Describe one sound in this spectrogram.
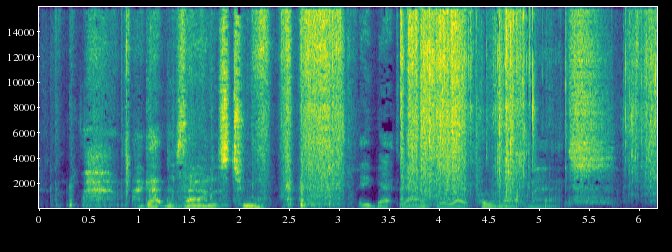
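A shoebox lid rustles and slides open.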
